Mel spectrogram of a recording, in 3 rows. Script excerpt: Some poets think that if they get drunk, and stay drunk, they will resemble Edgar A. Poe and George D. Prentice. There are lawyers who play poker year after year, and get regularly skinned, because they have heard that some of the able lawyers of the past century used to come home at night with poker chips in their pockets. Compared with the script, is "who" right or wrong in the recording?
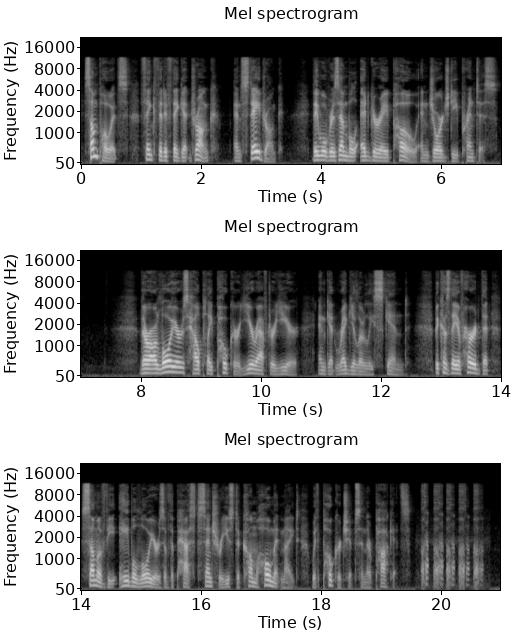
wrong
